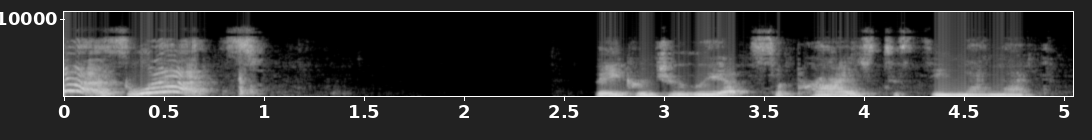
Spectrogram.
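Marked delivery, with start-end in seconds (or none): 0.1-1.0 put-on very high child's voice; little girl voice. Nanette voiced in story.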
